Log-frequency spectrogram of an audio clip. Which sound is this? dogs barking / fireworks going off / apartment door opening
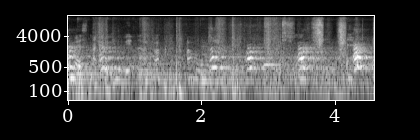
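dogs barking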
